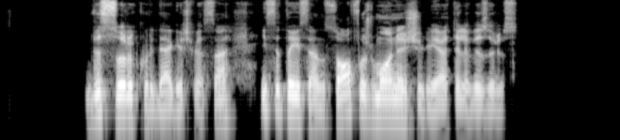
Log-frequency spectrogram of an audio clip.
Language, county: Lithuanian, Vilnius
